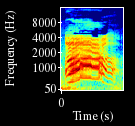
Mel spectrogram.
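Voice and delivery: sharp, high startled cry; startled yelp. Real, not acted. Nearly crashing into another driver, startled yelp. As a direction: yelp as someone cuts in front.

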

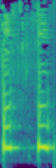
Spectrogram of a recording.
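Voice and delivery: little cartoon blips, very high; high-pitched booping. Mind lighting up with many crushes, high booping. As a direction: pop out tiny high boops. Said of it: "in my mind's like".

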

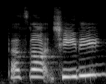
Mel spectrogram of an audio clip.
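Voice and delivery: put-on a boy half-hoping it's allowed; worried boy's question. A narrator's reading.

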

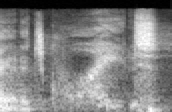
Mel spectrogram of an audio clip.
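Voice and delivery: slow breathy whisper; soft, slow whispered aside. Acted. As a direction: whisper it like a secret tip. Whispered aside about crying.

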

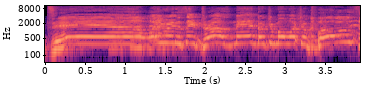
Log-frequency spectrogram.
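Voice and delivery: high, fast mocking voice; teasing homeboys. Homeboys teasing their friend about his drawers, high and mocking. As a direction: rag on him in a high voice. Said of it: "all his homeboys were like".

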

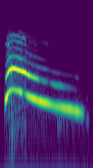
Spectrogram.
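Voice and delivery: high wrestler-style woo yell. Pretend. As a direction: cut loose with a wrestling woo.

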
